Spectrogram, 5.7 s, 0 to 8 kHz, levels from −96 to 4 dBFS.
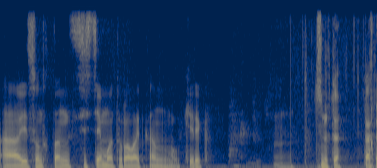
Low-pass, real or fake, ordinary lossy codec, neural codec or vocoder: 7.2 kHz; real; none; none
